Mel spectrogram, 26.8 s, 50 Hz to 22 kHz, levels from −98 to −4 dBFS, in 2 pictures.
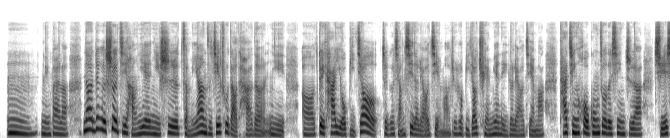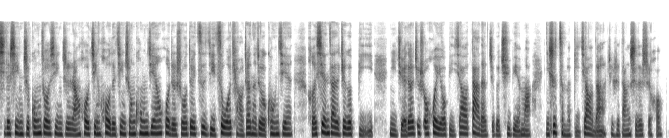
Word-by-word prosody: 嗯， 185 Hz, -3 st, +3 dB
明 170 Hz, -2 st, -2 dB
白 170 Hz, -1 st, -3 dB
了。 160 Hz, +1 st, -5 dB, 0.3 s
那 290 Hz, +3 st, +6 dB
那 315 Hz, +4 st, +1 dB
个 275 Hz, -3 st, +7 dB
设 280 Hz, +2 st, +6 dB
计 215 Hz, -4 st, +2 dB
行 165 Hz, -2 st, -3 dB
业 185 Hz, 0 st, +3 dB
你 170 Hz, -3 st, 0 dB
是 190 Hz, 0 st, +4 dB
怎 175 Hz, -, -4 dB
么 130 Hz, -, -9 dB
样 205 Hz, +5 st, +4 dB
子 175 Hz, -3 st, -3 dB
接 210 Hz, +5 st, +5 dB
触 225 Hz, +1 st, +1 dB
到 -, -, -1 dB
它 150 Hz, 0 st, -7 dB
的？ 145 Hz, -3 st, -5 dB
你， 145 Hz, -5 st, -4 dB, 0.3 s
呃， 155 Hz, -1 st, -5 dB
对 190 Hz, +2 st, +6 dB
它 195 Hz, +1 st, +1 dB
有 170 Hz, -5 st, +2 dB
比 145 Hz, -4 st, -9 dB
较 235 Hz, -, +3 dB
这 175 Hz, -, -3 dB
个 165 Hz, +1 st, -6 dB
详 150 Hz, -2 st, -4 dB
细 185 Hz, +4 st, +4 dB
的 160 Hz, -3 st, -1 dB
了 135 Hz, 0 st, -6 dB
解 145 Hz, -, -3 dB
吗， 70 Hz, +2 st, -9 dB
就 170 Hz, -, -7 dB
说 170 Hz, 0 st, -3 dB
比 155 Hz, -, -7 dB
较 170 Hz, +5 st, 0 dB
全 175 Hz, -3 st, -4 dB
面 170 Hz, +2 st, -1 dB
的 155 Hz, -, -5 dB
一 135 Hz, -, -8 dB
个 150 Hz, +2 st, -7 dB
了 140 Hz, -1 st, -6 dB
解 140 Hz, -1 st, -6 dB
吗？ 135 Hz, +1 st, -7 dB, 0.3 s
它 200 Hz, +1 st, +2 dB
今 195 Hz, -1 st, +6 dB
后 195 Hz, -2 st, +5 dB
工 195 Hz, +1 st, +4 dB
作 200 Hz, -2 st, +3 dB
的 175 Hz, -, +4 dB
性 175 Hz, 0 st, 0 dB
质 165 Hz, -1 st, -2 dB
啊、 155 Hz, 0 st, -2 dB, 0.2 s
学 165 Hz, +2 st, +3 dB
习 180 Hz, +1 st, +5 dB
的 175 Hz, 0 st, +1 dB
性 180 Hz, -1 st, +2 dB
质、 165 Hz, -1 st, 0 dB
工 185 Hz, +2 st, +1 dB
作 190 Hz, -3 st, +2 dB
性 170 Hz, -2 st, -3 dB
质， 160 Hz, 0 st, -3 dB
然 150 Hz, +1 st, -3 dB
后 175 Hz, -1 st, +2 dB
今 170 Hz, 0 st, 0 dB
后 185 Hz, +1 st, +2 dB
的 160 Hz, 0 st, -1 dB
晋 170 Hz, +1 st, -2 dB
升 175 Hz, +1 st, -1 dB
空 180 Hz, 0 st, +1 dB
间， 185 Hz, 0 st, 0 dB
或 190 Hz, 0 st, +1 dB
者 150 Hz, -3 st, -2 dB
说 165 Hz, +2 st, -2 dB
对 175 Hz, +1 st, +1 dB
自 180 Hz, +2 st, -1 dB
己 160 Hz, -1 st, -1 dB
自 145 Hz, +8 st, 0 dB
我 175 Hz, -2 st, +3 dB
挑 170 Hz, -5 st, -7 dB
战 180 Hz, +5 st, 0 dB
的 170 Hz, -2 st, -2 dB
这 165 Hz, -, 0 dB
个 145 Hz, -, 0 dB
空 170 Hz, +1 st, -2 dB
间， 165 Hz, -1 st, -2 dB, 0.3 s
和 160 Hz, -1 st, -1 dB
现 195 Hz, +1 st, +4 dB
在 190 Hz, -2 st, +1 dB
的 170 Hz, -, +1 dB
这 180 Hz, +3 st, 0 dB
个 170 Hz, -, +3 dB
比， 150 Hz, -6 st, -11 dB, 0.3 s
你 150 Hz, -3 st, -5 dB
觉 140 Hz, -1 st, -1 dB
得 170 Hz, +3 st, +3 dB
就 195 Hz, -, -3 dB
说 175 Hz, -1 st, -1 dB
会 190 Hz, 0 st, +2 dB
有 155 Hz, -1 st, +1 dB
比 145 Hz, -4 st, -9 dB
较 175 Hz, +5 st, -2 dB
大 170 Hz, -1 st, -1 dB
的 130 Hz, -1 st, -4 dB
这 135 Hz, -1 st, -9 dB
个 140 Hz, -, -6 dB
区 160 Hz, +4 st, -3 dB
别 140 Hz, -4 st, -5 dB
吗？ 140 Hz, 0 st, -5 dB, 0.3 s
你 155 Hz, -, -5 dB
是 215 Hz, +6 st, +4 dB
怎 185 Hz, -5 st, -5 dB
么 140 Hz, -, -8 dB
比 120 Hz, -, -13 dB
较 165 Hz, +2 st, -2 dB
的， 130 Hz, +6 st, -5 dB
就 165 Hz, -, -11 dB
是 140 Hz, -1 st, -9 dB
当 140 Hz, +2 st, -7 dB
时 145 Hz, -, +1 dB
的 140 Hz, +1 st, -6 dB
时 145 Hz, -, -7 dB
候？ 155 Hz, +1 st, -12 dB
170 Hz, 285 characters per minute, -20 LUFS, 150-185 Hz, 0.3 s, 个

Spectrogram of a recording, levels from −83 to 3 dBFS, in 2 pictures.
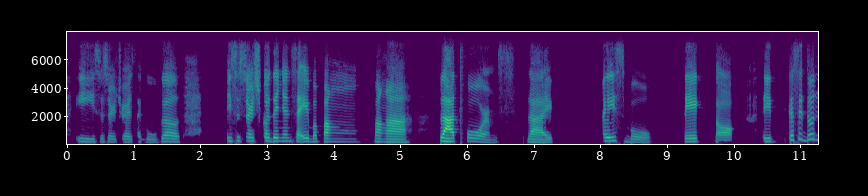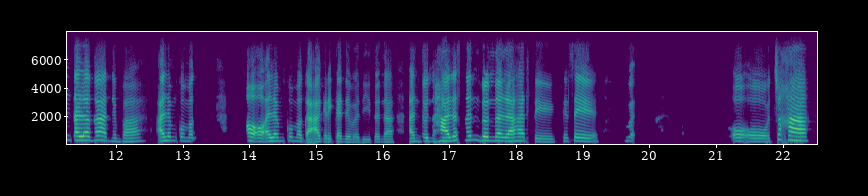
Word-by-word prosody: Ise-search 200 Hz, -1 st, -11 dB
ko -, -, -10 dB
'yan 190 Hz, -1 st, -12 dB
sa 195 Hz, -, -18 dB
Google. 195 Hz, +3 st, -8 dB, 0.7 s
Ise-search 250 Hz, 0 st, -4 dB
ko 250 Hz, -, -1 dB
din 240 Hz, 0 st, -1 dB
'yan 235 Hz, -, -18 dB
sa -, -, +1 dB
iba 225 Hz, -1 st, -3 dB
pang 215 Hz, -1 st, -1 dB, 0.6 s
mga 190 Hz, -4 st, -2 dB, 0.5 s
platforms, 215 Hz, -7 st, +2 dB, 0.2 s
like 170 Hz, -3 st, -2 dB, 0.8 s
Facebook, 200 Hz, -, -6 dB, 0.5 s
TikTok, 190 Hz, -6 st, -3 dB, 0.4 s
ti 220 Hz, -2 st, -5 dB, 0.2 s
kasi 325 Hz, +4 st, -4 dB
dun 350 Hz, +2 st, -6 dB
talaga, 290 Hz, 0 st, +6 dB
'di 235 Hz, 0 st, -11 dB
ba? 220 Hz, +2 st, -4 dB, 0.2 s
Alam 270 Hz, +2 st, +3 dB
ko 265 Hz, -1 st, -8 dB
mag 240 Hz, 0 st, -5 dB, 0.8 s
oo. 255 Hz, -4 st, +6 dB
Alam 245 Hz, +1 st, +1 dB
ko 270 Hz, -2 st, -9 dB
mag-a-agree 210 Hz, -2 st, +1 dB
ka 205 Hz, -, -1 dB
'di 190 Hz, -1 st, -6 dB
ba 175 Hz, -, -11 dB
dito 180 Hz, +1 st, -12 dB
na 185 Hz, 0 st, -5 dB, 0.2 s
'andun 220 Hz, +2 st, -2 dB
halos 255 Hz, +4 st, +6 dB
nandun 295 Hz, -3 st, +2 dB
na 265 Hz, -, +7 dB
lahat, 255 Hz, +2 st, +5 dB
eh. 195 Hz, -2 st, -7 dB
Kasi 235 Hz, -2 st, -1 dB, 0.5 s
ma 255 Hz, -, -9 dB, 1.4 s
Oo, 220 Hz, -3 st, -4 dB
tsaka 290 Hz, -6 st, +7 dB
220 Hz, 120 wpm, -23 LUFS, 195-255 Hz, 1.4 s, na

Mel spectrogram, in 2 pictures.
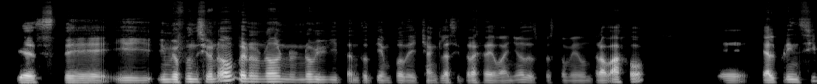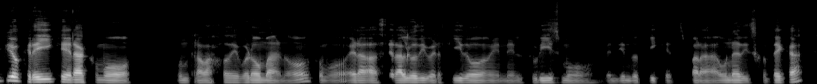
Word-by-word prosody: Y 105 Hz, -2 st, +8 dB
este, 95 Hz, -1 st, 0 dB
y 100 Hz, -1 st, -2 dB
y -, -, +2 dB
me 115 Hz, 0 st, +7 dB
funcionó, 125 Hz, -, +5 dB
pero 130 Hz, -3 st, +6 dB
no 130 Hz, +1 st, +6 dB
no 115 Hz, -2 st, -6 dB
no 120 Hz, +2 st, 0 dB
viví 110 Hz, -2 st, -3 dB
tanto 100 Hz, -2 st, -9 dB
tiempo 95 Hz, -1 st, -5 dB
de 85 Hz, -2 st, -6 dB
chanclas -, -, -4 dB
y -, -, -27 dB
traje -, -, -2 dB
de 90 Hz, -, +1 dB
baño. 90 Hz, +6 st, -6 dB
Después -, -, -12 dB
tomé 90 Hz, -1 st, -13 dB
un 90 Hz, -, -14 dB
trabajo 95 Hz, -, +3 dB, 0.7 s
que 95 Hz, 0 st, -6 dB
que -, -, -2 dB
al 100 Hz, -, +5 dB
principio 160 Hz, -, +1 dB
creí 120 Hz, -2 st, +3 dB
que 120 Hz, -, 0 dB
era 110 Hz, 0 st, +6 dB
como 95 Hz, -5 st, -4 dB, 0.4 s
un 95 Hz, 0 st, -13 dB
trabajo 90 Hz, +3 st, -9 dB
de 100 Hz, -, -7 dB
broma, 100 Hz, -3 st, -4 dB
¿no? 90 Hz, -, -9 dB
Como 90 Hz, -2 st, -15 dB
era 95 Hz, -1 st, -2 dB
hacer 90 Hz, -, -9 dB
algo 95 Hz, +1 st, +1 dB
divertido 90 Hz, 0 st, -6 dB
en 85 Hz, -1 st, -17 dB
el 85 Hz, -1 st, -18 dB
turismo, 90 Hz, -3 st, -10 dB
vendiendo 90 Hz, +1 st, -14 dB
tickets 85 Hz, -4 st, -18 dB
para 85 Hz, -1 st, -8 dB
una 95 Hz, +1 st, -4 dB
discoteca. 90 Hz, -2 st, -6 dB
95 Hz, 180 wpm, -23 LUFS, 90-110 Hz, 0.7 s, Y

